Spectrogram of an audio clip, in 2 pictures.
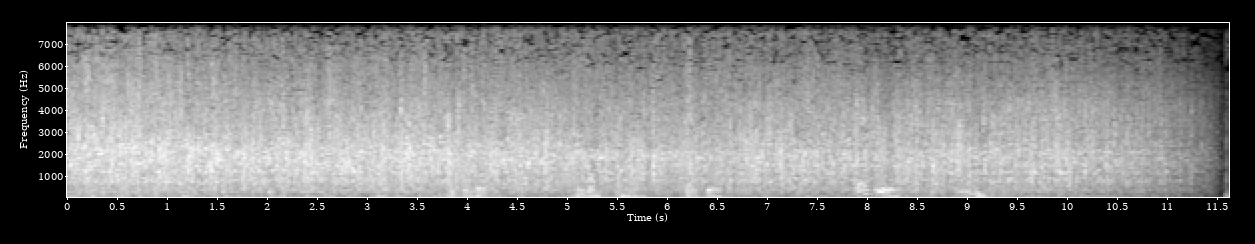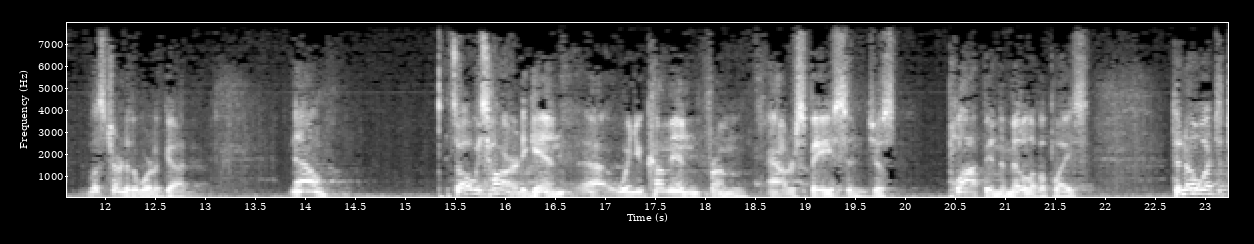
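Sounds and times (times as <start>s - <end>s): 
church audience applause in Milwaukee welcoming a guest preacher: 0.0s - 11.6s
speech: 11.9s - 13.2s, 13.8s - 14.5s, 15.4s - 22.0s, 22.7s - 23.2s.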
